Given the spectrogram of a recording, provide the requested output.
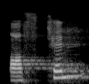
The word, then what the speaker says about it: often: That is, as per the British people, both often as well as often are accepted. But normally we use this word, we pronounce this word with a silent T, right? Often.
